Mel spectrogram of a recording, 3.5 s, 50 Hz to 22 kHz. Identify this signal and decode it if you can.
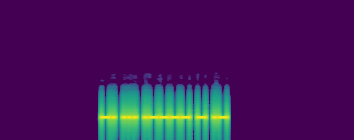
Morse code, heard as a keyed tone, about 44 wpm, 700 Hz. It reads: NS1TA
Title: NA SOTA Activator Callsigns 45wpm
